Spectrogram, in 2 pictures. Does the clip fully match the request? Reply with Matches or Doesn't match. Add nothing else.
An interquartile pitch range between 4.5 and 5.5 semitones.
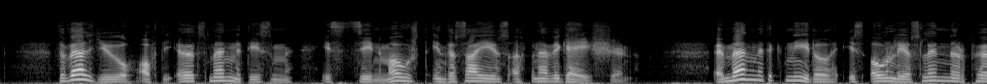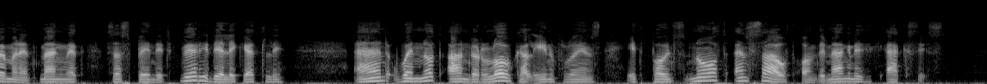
Matches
